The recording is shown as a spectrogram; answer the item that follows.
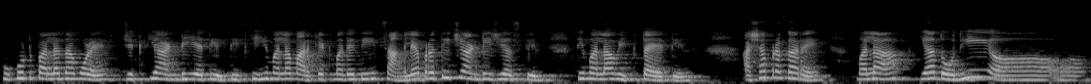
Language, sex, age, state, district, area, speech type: Marathi, female, 45-60, Maharashtra, Pune, urban, spontaneous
